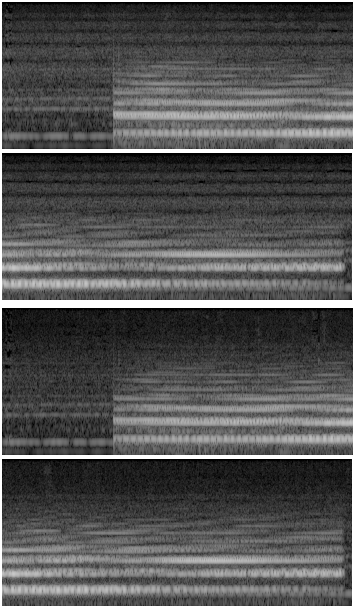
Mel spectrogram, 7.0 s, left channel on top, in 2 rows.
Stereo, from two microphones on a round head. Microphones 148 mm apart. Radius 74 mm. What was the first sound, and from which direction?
A drone, 75° left (ahead or behind).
